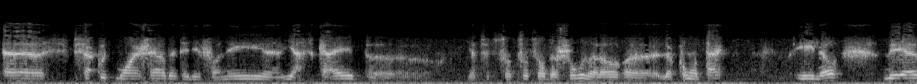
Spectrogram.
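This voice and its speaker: A man with a Quebec accent speaks at a fairly slow pace, with long, frequent pauses. Noticeable background noise can be heard. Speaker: saxophonist, expat interviewee. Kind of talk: radio phone interview. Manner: halting, many hesitations.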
